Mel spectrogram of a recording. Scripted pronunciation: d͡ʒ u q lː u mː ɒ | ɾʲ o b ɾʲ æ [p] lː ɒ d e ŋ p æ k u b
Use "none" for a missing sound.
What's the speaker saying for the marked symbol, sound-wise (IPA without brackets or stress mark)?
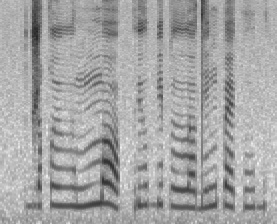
p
